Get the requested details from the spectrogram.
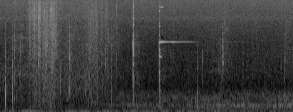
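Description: Branches snap and crack as a man breaks them apart.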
